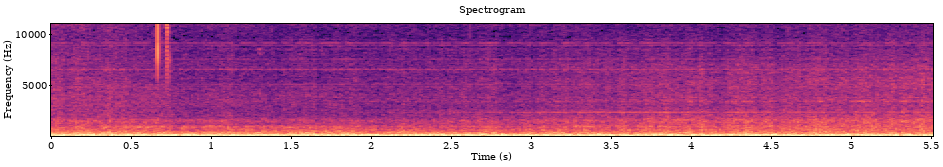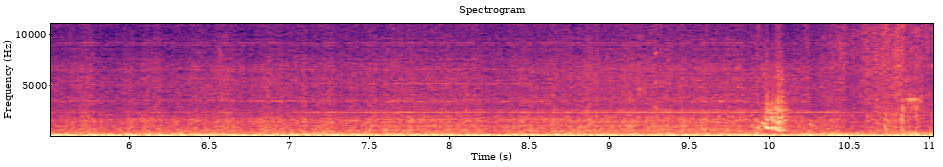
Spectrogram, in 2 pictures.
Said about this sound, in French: That's how you land an aircraft.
